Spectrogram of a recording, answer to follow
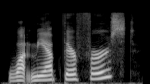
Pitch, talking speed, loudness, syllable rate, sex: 230 Hz, 200 wpm, -17 LUFS, 4.8 syllables/s, female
